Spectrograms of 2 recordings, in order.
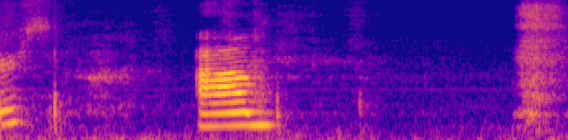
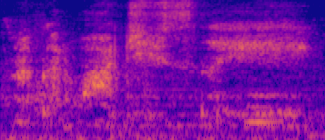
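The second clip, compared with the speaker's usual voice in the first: breathy stalker whisper, no voice at all; a mock-sinister whisper; creepy whisper; 16 dB quieter than usual. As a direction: hush it like a creepy secret. Creepy Twilight line whispered.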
